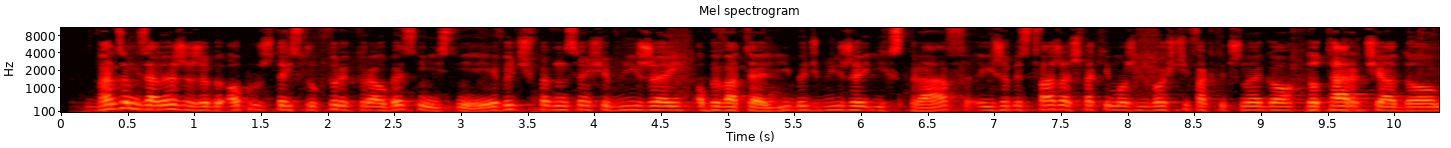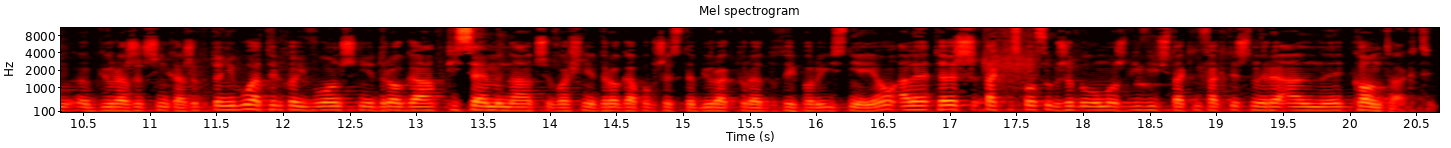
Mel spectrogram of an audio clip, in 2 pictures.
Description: – wyjaśnia Rzecznik Praw Obywatelskich, Adam Bodnar.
